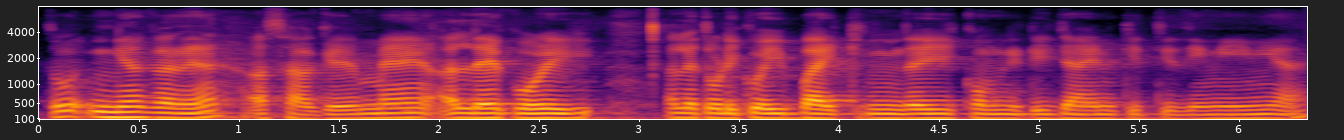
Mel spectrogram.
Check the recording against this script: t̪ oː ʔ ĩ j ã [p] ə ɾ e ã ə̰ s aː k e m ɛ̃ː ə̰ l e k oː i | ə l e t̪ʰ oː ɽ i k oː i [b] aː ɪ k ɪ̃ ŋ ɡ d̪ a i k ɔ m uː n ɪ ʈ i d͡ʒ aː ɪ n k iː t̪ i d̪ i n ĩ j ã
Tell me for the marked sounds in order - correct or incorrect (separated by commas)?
incorrect, correct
